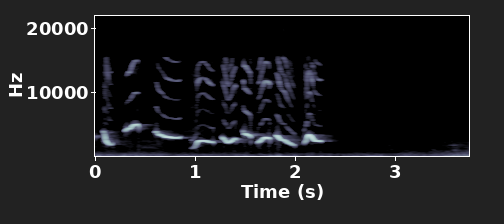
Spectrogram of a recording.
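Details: Crested white-eye from Flores in lively song meant to provoke other birds: a quick run of about eight clear, slurred whistles over two seconds, some rising and some falling, followed by quiet with faint low background noise.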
